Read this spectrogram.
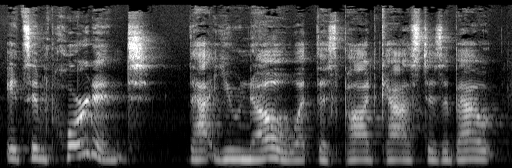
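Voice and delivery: ordinary talk, nothing marked

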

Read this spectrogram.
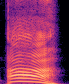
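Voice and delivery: sharp high pained cry. Acted. Rebbe crying out at a burning pain, high. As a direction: yelp as the feet burn.

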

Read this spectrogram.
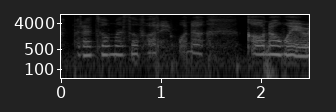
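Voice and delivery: unvoiced guilty whisper; whisper to self. Herself remembering the spending goal, in a guilty whisper. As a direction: whisper it like a secret to yourself. Voicing her broke inner self.

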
